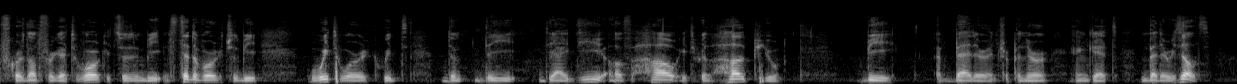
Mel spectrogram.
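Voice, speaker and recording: Very deep and low, a man's voice moves in big swings of loudness with fairly even intonation and long, frequent pauses. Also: moderate pace. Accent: French. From Belgium. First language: French. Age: 30s. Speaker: podcast host and entrepreneur. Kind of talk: solo podcast monologue.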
